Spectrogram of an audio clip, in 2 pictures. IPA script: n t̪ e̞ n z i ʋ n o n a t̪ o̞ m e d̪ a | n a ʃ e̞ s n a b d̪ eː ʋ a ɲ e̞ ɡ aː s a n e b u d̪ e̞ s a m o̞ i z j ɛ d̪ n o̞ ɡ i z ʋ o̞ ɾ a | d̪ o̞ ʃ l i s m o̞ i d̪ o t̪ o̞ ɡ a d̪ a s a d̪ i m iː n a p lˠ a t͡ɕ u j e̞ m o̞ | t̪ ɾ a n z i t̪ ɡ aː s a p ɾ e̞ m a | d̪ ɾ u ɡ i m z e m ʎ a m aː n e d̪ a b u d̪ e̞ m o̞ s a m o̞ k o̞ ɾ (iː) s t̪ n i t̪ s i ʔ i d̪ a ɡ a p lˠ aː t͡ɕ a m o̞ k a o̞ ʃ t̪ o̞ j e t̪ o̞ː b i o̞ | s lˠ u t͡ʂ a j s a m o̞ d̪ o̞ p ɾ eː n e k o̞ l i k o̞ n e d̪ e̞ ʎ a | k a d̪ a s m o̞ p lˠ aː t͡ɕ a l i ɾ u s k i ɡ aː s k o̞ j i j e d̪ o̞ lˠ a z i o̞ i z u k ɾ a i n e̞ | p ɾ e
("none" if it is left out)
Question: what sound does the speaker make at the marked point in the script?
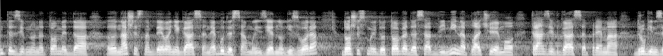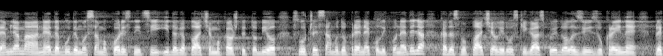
i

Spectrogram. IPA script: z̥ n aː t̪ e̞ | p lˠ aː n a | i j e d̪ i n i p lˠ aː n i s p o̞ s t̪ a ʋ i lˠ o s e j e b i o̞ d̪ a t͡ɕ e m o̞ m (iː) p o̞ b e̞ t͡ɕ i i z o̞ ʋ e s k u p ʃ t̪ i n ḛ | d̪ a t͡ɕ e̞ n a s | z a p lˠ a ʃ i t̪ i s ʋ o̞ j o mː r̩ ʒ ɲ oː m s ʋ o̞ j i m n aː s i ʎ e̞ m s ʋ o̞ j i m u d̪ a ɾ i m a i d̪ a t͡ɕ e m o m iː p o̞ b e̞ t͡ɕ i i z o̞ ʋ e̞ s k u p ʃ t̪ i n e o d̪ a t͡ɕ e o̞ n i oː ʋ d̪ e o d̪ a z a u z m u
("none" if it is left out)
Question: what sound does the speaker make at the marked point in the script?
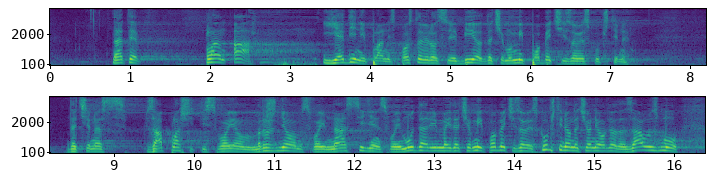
iː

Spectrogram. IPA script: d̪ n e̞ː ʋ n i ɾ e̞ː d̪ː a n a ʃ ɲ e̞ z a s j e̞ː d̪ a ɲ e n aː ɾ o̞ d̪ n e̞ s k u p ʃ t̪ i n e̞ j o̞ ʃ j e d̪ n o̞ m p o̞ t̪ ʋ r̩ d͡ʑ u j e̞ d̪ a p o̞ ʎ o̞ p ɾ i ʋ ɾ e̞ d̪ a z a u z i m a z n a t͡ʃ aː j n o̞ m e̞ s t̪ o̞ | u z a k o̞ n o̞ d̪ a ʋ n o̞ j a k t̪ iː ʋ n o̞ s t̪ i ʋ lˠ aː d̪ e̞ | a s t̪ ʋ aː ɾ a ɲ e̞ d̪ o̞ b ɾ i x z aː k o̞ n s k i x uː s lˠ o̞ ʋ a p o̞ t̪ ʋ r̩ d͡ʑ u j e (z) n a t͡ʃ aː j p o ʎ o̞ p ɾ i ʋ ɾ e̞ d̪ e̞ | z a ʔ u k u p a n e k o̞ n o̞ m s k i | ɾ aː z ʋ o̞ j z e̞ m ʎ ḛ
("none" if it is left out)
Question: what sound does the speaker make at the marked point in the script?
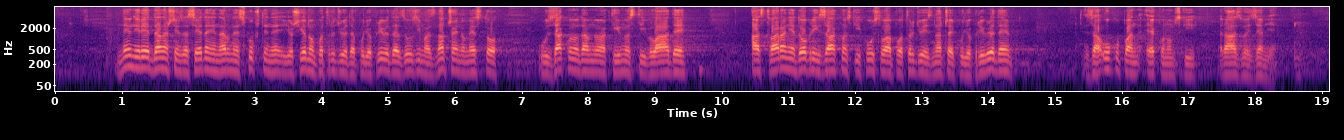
z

